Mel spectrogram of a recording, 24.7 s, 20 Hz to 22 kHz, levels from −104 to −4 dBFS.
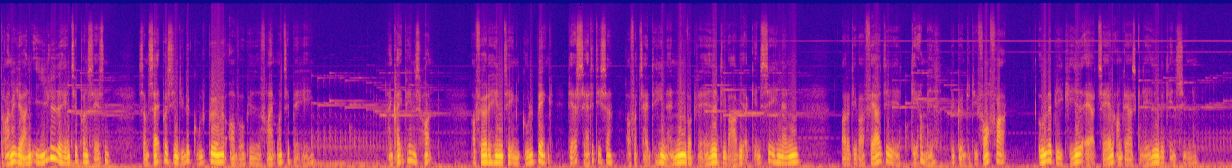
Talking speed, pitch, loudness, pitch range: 150 wpm, 110 Hz, -23 LUFS, 90-120 Hz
